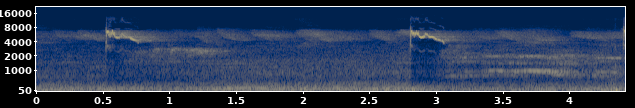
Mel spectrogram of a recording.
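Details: Green warbling white-eye with a compact, bantam-like build, uttering brief high-pitched descending chirps about three seconds apart, the last clipped at the end, with faint rustling and low hiss behind.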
